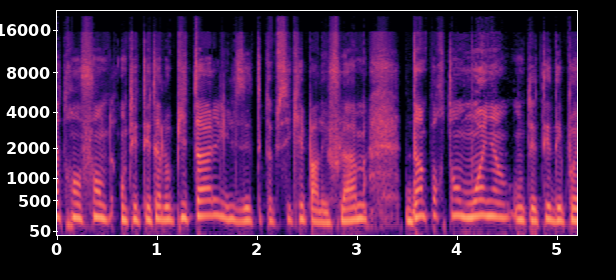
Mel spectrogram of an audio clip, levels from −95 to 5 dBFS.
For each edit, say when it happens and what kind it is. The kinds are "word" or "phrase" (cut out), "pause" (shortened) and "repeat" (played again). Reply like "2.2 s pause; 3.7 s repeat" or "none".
1.0 s word; 2.0 s word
